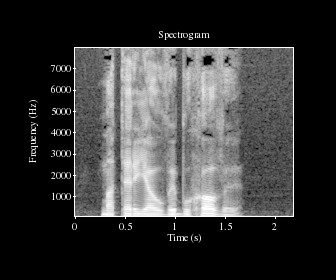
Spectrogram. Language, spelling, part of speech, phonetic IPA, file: Polish, materiał wybuchowy, noun, [maˈtɛrʲjaw ˌvɨbuˈxɔvɨ], Pl-materiał wybuchowy.ogg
